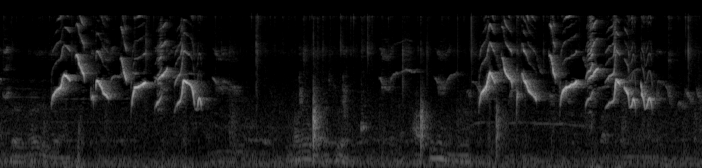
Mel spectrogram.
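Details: Oriental magpie-robin (kacer), a caged bird, delivering two rapid bursts of loud, varied whistled notes rising and falling, each lasting about a second and a half, with soft clicks between.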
